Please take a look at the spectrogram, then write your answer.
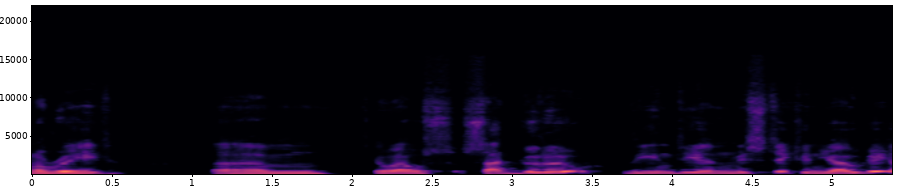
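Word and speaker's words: Sadhguru: inspiring me is is it's spelled sadh gu Ru sad Guru okay um he's done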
